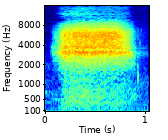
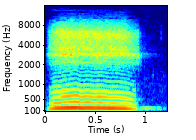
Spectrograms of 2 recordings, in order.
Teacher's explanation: post-alveolar, fricative, sh, voiceless versus zh, voiced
